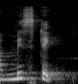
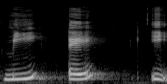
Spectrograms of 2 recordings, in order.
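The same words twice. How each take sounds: First: Said in the usual way. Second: MISTAKE broken into "Me, te, e" with pauses; syllable by syllable. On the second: Shown as a demonstration. Teacher counting syllables for children, Me, te, e said separately. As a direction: sound out each beat on its own. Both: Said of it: "we have to split it".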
